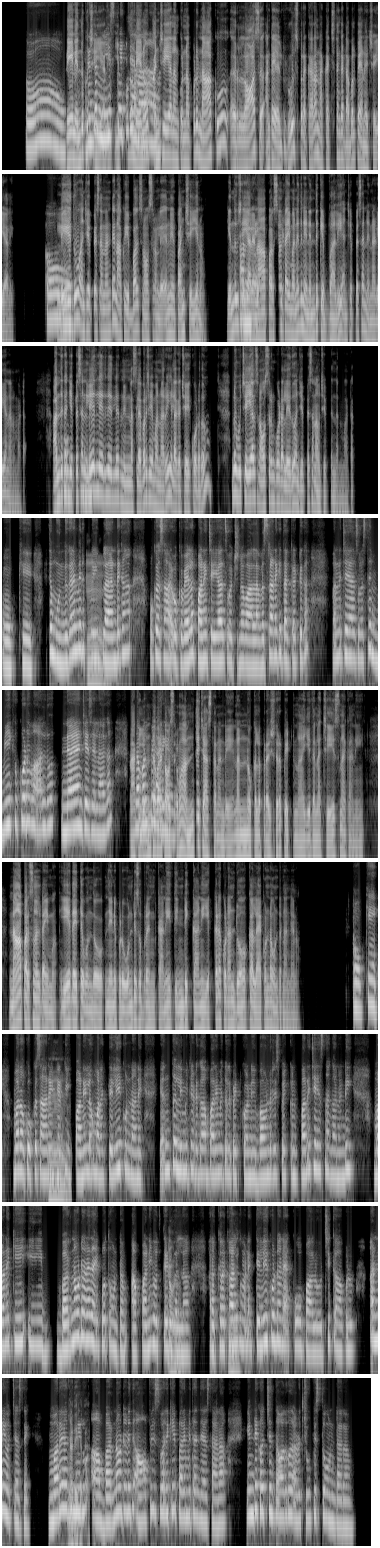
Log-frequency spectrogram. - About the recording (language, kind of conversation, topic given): Telugu, podcast, పని-జీవిత సమతుల్యాన్ని మీరు ఎలా నిర్వహిస్తారు?
- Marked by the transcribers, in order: in English: "రూల్స్"; in English: "డబుల్ పే"; in English: "పర్సనల్"; in English: "ప్రీ ప్లాన్డ్‌గా"; in English: "డబుల్ పే"; in English: "ప్రెషర్"; in English: "పర్సనల్ టైమ్"; tapping; in English: "లిమిటెడ్‌గా"; in English: "బౌండరీస్"; in English: "బర్న్‌అవుట్"; in English: "ఆఫీస్"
